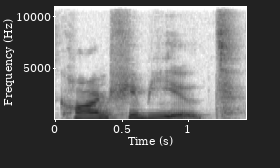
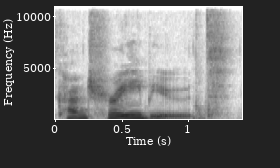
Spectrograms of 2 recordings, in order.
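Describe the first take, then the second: First: The stress is not on the second syllable. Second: The stress is on the second syllable. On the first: The speaker calls it wrong. "a lot of people pronounce this word as contribute" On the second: The speaker calls it right. "the correct pronunciation of that word is contribute. The stress is on the second syllable"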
